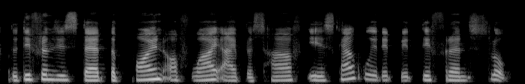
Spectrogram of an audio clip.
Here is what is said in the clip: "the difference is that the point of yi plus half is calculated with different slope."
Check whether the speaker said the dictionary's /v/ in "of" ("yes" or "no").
no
